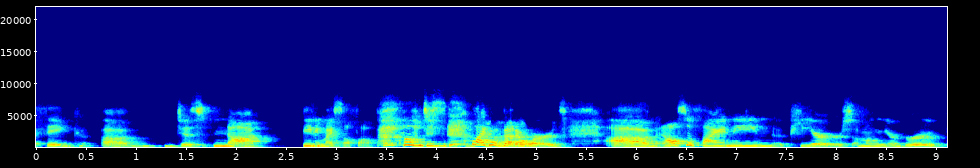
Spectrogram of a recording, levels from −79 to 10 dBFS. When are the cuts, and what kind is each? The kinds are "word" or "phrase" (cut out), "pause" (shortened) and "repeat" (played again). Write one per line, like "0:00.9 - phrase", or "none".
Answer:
0:02.5 - pause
